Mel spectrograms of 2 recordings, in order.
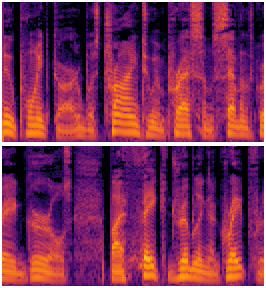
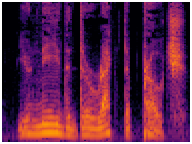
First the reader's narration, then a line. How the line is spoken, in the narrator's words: whispered Commando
